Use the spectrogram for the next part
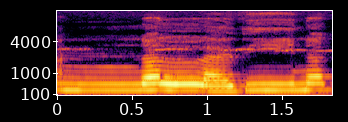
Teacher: Pada ayat ke-6, pada kalimat inna terdapat hukum bacaan gunnah karena terdapat nun bertasdid dan didengungkan sebanyak 3 harokat. Pada kalimat alladzina terdapat hukum bacaan mad tabi'i, dibaca panjang sebanyak 2 harokat.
